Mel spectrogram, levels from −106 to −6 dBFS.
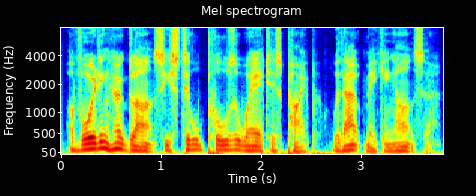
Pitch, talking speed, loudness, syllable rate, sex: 100 Hz, 205 wpm, -21 LUFS, 5.7 syllables/s, male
